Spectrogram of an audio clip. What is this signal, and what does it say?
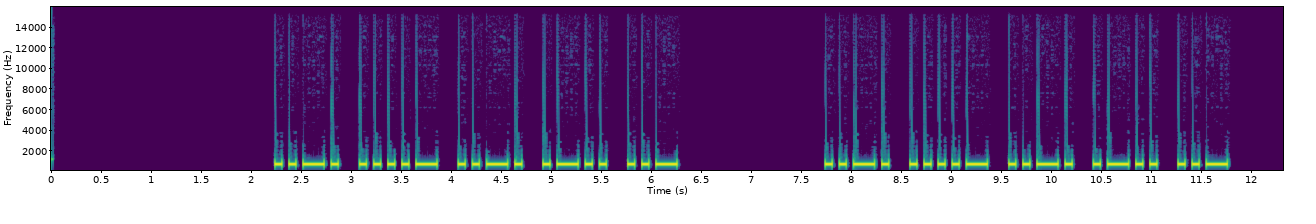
Morse code, heard as a keyed tone, about 17 wpm, 700 Hz. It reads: F4FLU F4FLU
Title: DXCC-100 Call Signs - 5 Characters - Repeated 3x - 17wpm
